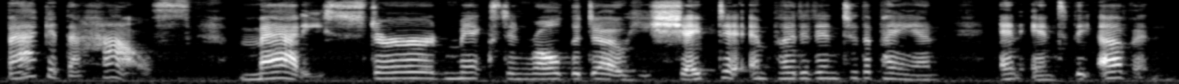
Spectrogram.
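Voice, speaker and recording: A woman reading a children's story aloud in an expressive way, with dramatic, deliberate phrasing. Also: medium pitch, slight background noise. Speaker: storybook reader.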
